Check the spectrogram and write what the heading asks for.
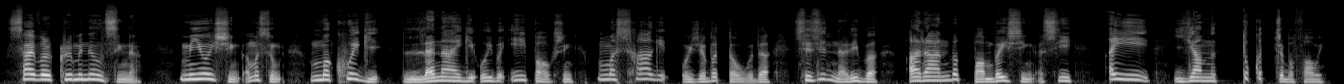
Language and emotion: Manipuri, disgusted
